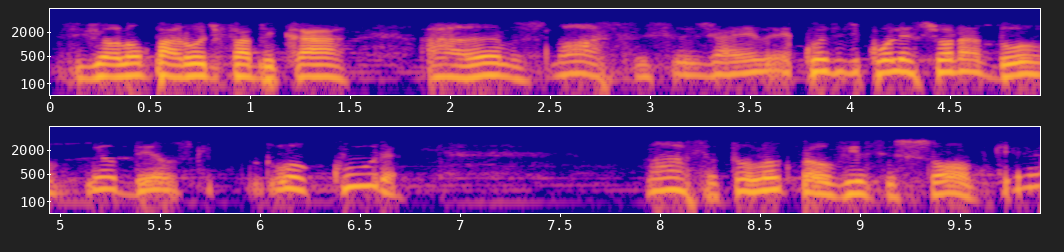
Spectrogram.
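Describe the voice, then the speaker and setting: A man's voice: medium pitch, vocal fry. A man, telling his testimony in a sermon and acting out what people said. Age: 40s. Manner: animated storytelling, acting out voices. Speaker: preacher. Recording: tinny phone-like sound.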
